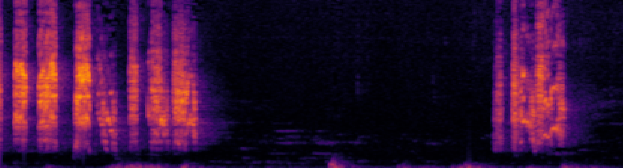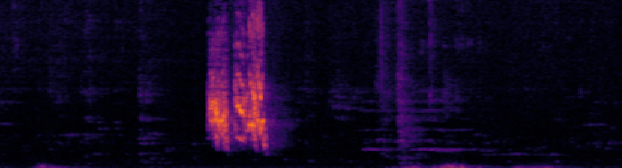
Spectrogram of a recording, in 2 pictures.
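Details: Happy budgerigar chirping in short bursts of bright, scratchy high chatter, three clusters spaced a few seconds apart, with low rumbling handling or rubbing noises between them.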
